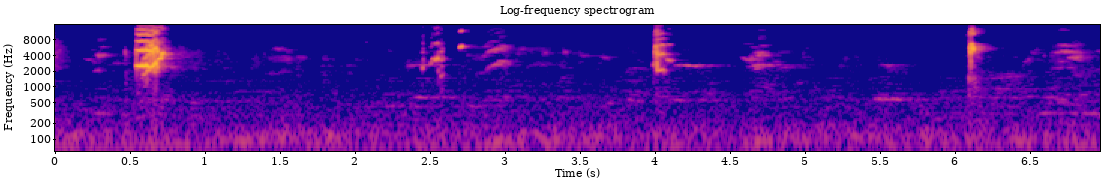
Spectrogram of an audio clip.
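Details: Pet lovebirds give isolated piercing chirps spaced one to two seconds apart, with soft little twitters between them in an otherwise quiet room.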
